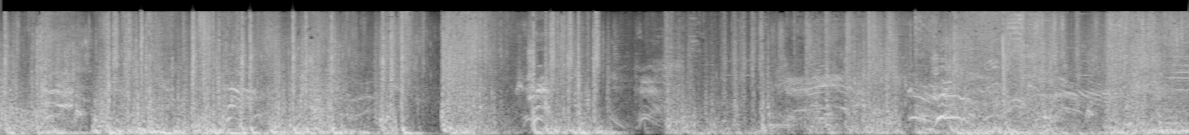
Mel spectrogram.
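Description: Combat blows clash and thud.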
